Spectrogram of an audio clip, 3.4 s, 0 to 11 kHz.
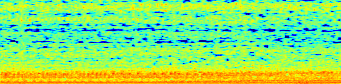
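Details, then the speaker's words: VAZ 2110 8-valve injector, previously no idle and no start without gas pedal; after replacing the idle air control valve, steady constant low idle drone with no hunting or stumbling; normal idle. "ура завелась подняла обороты ну прелесть до всего лишь дело было в датчике точнее в регуляторе"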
